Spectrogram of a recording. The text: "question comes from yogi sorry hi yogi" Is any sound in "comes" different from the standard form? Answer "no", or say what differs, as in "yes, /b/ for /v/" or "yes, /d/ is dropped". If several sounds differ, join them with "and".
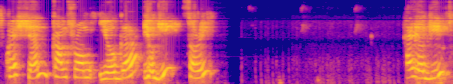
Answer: yes, /z/ is dropped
